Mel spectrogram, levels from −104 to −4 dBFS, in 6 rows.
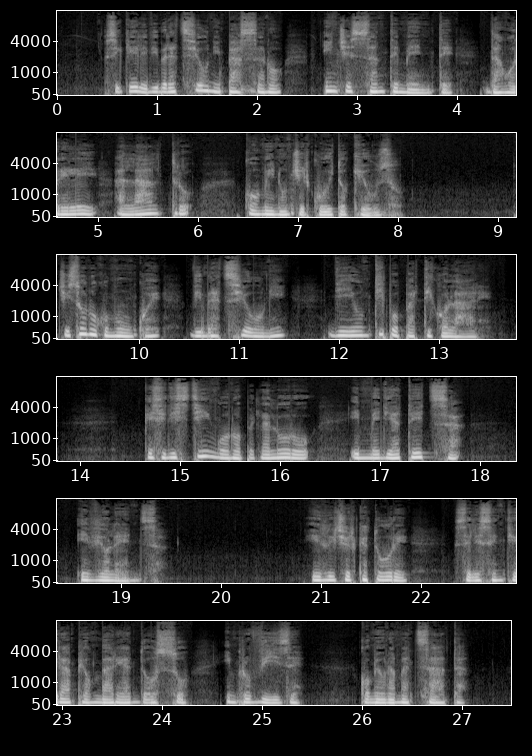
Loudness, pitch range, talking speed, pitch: -28 LUFS, 130-165 Hz, 90 wpm, 150 Hz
